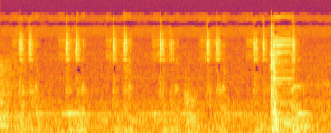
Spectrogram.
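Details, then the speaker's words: Nintendo Wii with Donkey Kong disc inserted, drive failing to read: faint paired ticks repeating about twice a second over a quiet hum as it keeps seeking, then an error; disc drive suspected bad and replaced. "and you can even listen in here that doesn't sound good so my guess is the disk drive is bad"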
